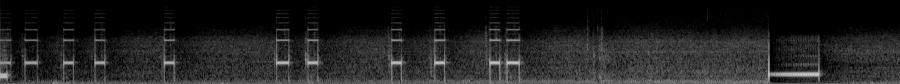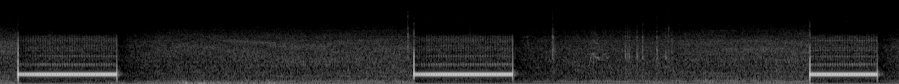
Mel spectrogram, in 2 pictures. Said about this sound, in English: Actually, you know, I was meaning to do this. Let me do it now. All right. Okay, we get our dial tone? Good.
